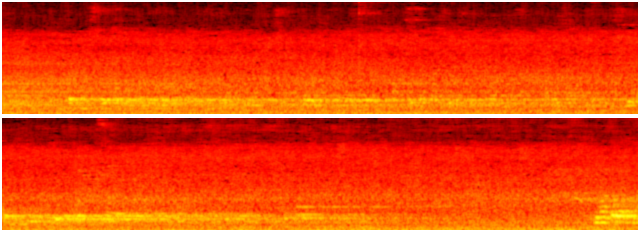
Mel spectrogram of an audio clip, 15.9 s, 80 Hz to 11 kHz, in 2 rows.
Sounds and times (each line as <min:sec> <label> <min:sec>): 0:00.0 TV playing in distance 0:15.9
